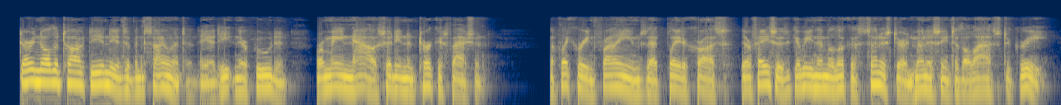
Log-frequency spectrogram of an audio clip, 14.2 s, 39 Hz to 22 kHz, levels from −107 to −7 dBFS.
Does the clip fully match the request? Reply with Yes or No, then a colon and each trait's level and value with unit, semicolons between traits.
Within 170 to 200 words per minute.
Yes: average, 175 wpm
